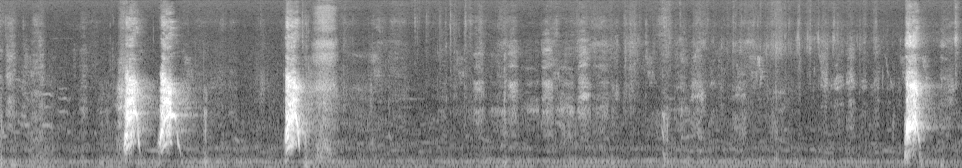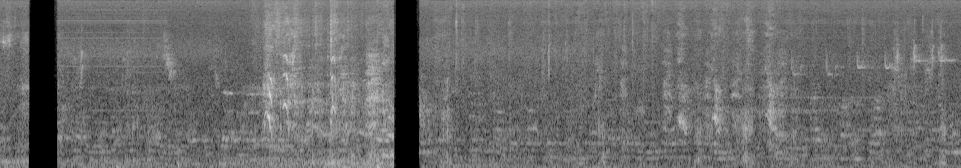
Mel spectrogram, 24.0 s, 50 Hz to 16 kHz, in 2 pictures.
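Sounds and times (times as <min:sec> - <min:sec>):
small dog yapping: 0:01.5 - 0:02.4, 0:03.6 - 0:03.9, 0:11.3 - 0:11.7.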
